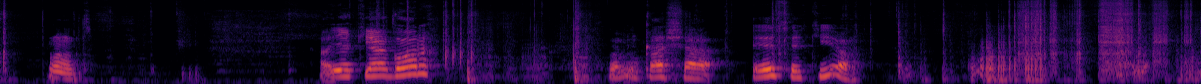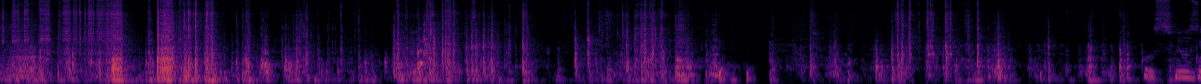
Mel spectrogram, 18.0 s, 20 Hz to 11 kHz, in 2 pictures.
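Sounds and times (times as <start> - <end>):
plastic panel scraping and clicking: 5.8 - 17.9.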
